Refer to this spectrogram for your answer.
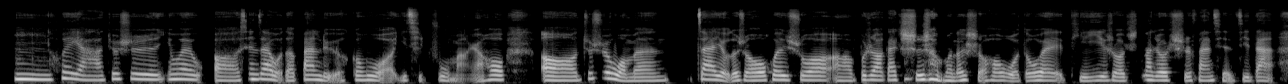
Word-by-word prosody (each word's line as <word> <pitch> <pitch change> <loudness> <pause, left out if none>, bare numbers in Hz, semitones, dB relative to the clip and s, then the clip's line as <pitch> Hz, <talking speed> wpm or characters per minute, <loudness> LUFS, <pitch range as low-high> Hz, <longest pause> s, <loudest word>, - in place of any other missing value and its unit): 嗯， 235 -2 +5
会 280 +2 0
呀。 205 -4 -1
就 255 +4 -2
是 240 -3 +1
因 240 0 -1
为， 240 -1 +3 0.2
呃， 180 0 -1
现 240 +5 0
在 240 -1 +3
我 200 - 0
的 175 - -3
伴 220 +1 +1
侣 180 - -3
跟 205 -1 -1
我 200 -2 0
一 - - -7
起 190 - -3
住 190 -1 -6
嘛， - - -8
然 - - -5
后， 215 +1 +2 0.3
呃， 185 -1 +5
就 265 - -5
是 280 +1 -3
我 230 -10 +5
们 175 +3 -3 0.3
在 230 -3 +3
有 185 -4 +2
的 175 - +1
时 190 - -3
候 185 +1 +4
会 210 0 +2
说， 200 -1 +1
呃， 175 -2 -3
不 200 +3 -2
知 210 - -1
道 205 -1 +3
该 205 +1 -1
吃 245 -1 +2
什 230 0 +5
么 180 -3 -1
的 185 +3 +1
时 205 - -4
候， 185 0 -2
我 155 -5 -1
都 170 +4 -2
会 185 -2 0
提 165 -1 -5
议 185 0 0
说： 180 -2 -1
“吃 - - -11
那 205 0 0
就 190 0 +3
吃 175 -1 -4
番 180 0 -3
茄 - - -6
鸡 170 - -6
蛋。” 175 0 -2
195 Hz, 275 characters per minute, -21 LUFS, 180-225 Hz, 0.3 s, 嗯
